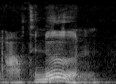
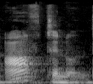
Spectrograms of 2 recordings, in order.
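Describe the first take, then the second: First: The final syllable is lengthened and stressed. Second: The final syllable is short and unstressed. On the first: The speaker calls it right. "nunnya yang dipanjangkan" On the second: The speaker calls it wrong. "bukan afternoon"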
